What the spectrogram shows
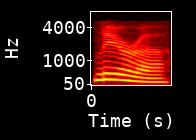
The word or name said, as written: lira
